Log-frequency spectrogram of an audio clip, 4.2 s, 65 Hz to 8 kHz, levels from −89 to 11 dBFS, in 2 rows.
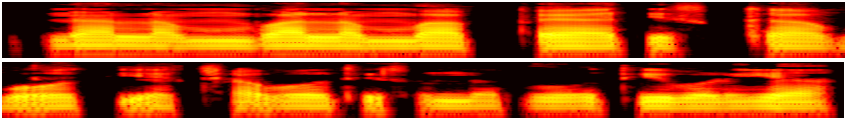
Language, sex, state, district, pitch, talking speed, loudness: Hindi, male, Bihar, Araria, 95 Hz, 185 wpm, -19 LUFS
